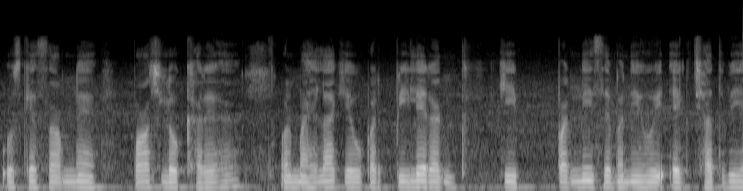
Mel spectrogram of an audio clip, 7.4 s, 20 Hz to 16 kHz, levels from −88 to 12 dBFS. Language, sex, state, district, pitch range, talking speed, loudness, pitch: Hindi, male, Jharkhand, Ranchi, 105-115 Hz, 170 wpm, -18 LUFS, 110 Hz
